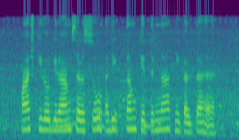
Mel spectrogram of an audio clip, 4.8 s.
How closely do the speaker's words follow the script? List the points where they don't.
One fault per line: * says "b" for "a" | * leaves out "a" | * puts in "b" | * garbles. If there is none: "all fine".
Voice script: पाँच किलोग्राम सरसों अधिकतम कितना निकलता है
all fine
